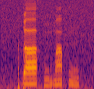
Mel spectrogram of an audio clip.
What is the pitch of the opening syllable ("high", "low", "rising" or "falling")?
high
